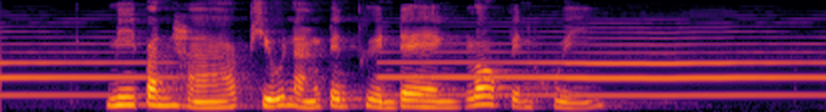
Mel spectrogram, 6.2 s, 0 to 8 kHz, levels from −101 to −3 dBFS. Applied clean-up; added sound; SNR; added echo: none; Wind instrument, woodwind instrument; 11 dB; reverberation time 0.6 s.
